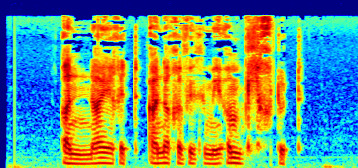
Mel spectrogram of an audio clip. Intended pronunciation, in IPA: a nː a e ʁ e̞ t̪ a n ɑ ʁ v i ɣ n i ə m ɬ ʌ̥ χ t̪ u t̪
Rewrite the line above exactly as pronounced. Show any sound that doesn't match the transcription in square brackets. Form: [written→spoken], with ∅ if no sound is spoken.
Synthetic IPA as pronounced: a nː a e ʁ e̞ t̪ a n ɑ ʁ v i ɣ [n→m] i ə m ɬ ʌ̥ χ t̪ u t̪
